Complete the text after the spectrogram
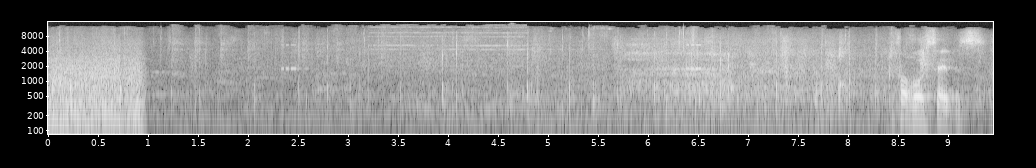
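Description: People murmur and move about in a room.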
